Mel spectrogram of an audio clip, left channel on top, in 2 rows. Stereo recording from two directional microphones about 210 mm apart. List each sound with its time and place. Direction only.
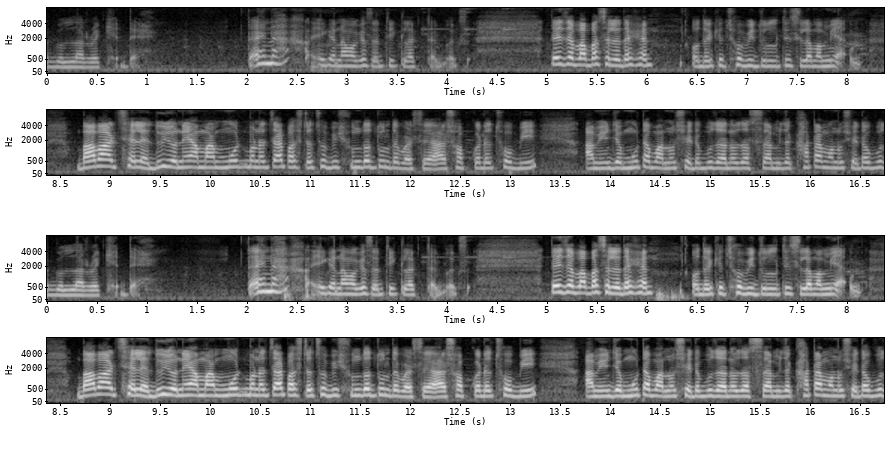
0.1 s a woman's voice: 30° right (ahead or behind)
2.0 s a woman's voice: 35° right (ahead or behind)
